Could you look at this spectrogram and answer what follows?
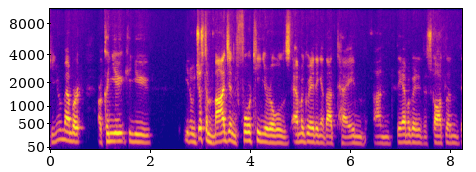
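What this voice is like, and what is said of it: Irish Donegal accent. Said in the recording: “a real Donegal accent ... you definitely won't pick up the, the American”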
